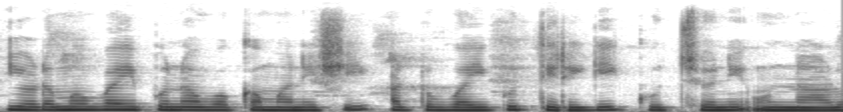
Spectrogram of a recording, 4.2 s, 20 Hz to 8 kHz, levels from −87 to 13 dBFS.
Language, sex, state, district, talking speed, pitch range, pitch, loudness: Telugu, female, Telangana, Hyderabad, 100 wpm, 190-215 Hz, 195 Hz, -11 LUFS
